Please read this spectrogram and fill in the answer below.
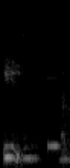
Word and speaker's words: eu: Esa EU es una de las excepciones del francés. No se pronuncia como E, como R, digamos, directamente U. D'accord?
